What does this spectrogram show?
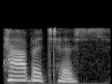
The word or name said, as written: habitus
